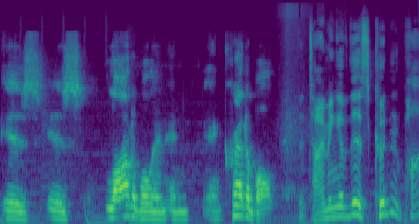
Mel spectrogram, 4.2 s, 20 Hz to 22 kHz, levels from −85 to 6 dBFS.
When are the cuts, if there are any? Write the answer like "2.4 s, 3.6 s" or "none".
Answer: none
